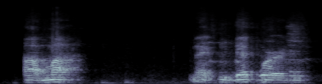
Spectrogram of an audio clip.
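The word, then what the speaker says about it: אמא: And it's Ama. Ama.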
